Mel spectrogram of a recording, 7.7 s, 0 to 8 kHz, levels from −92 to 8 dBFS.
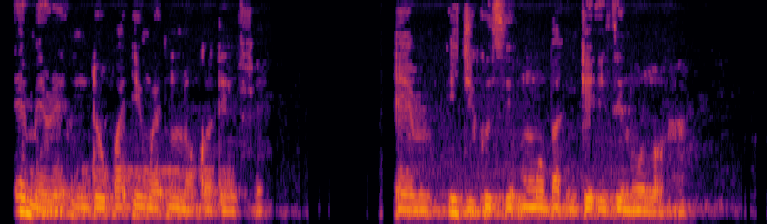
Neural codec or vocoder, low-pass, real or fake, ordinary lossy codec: none; none; real; none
